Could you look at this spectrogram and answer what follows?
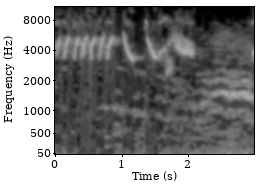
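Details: Murai batu (white-rumped shama), Medan type, as a training master song: a quick string of high chirps followed by swooping, sliding whistles, then fading.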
